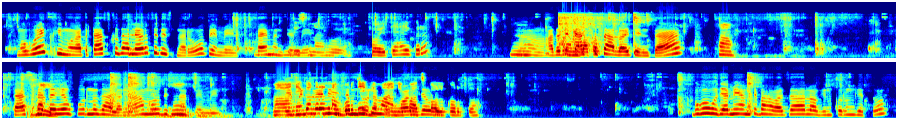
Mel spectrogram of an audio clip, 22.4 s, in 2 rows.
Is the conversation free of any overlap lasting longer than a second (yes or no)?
no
